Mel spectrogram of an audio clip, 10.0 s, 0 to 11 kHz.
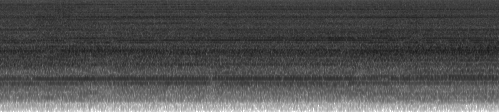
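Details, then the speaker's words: VEVOR 5-ton electric car jack lifting a 4x4 with 15.5 inches of clearance: steady high buzzing whir that shifts in tone at the end as it stops at maximum height; normal motor run, tire just off the ground. "you can hear a difference in the noise and it did stop at that height right there"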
